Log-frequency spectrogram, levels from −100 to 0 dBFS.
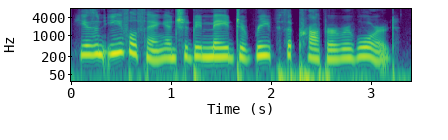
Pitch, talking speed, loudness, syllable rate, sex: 200 Hz, 245 wpm, -15 LUFS, 5.3 syllables/s, female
